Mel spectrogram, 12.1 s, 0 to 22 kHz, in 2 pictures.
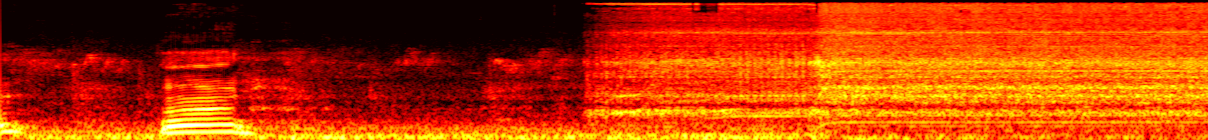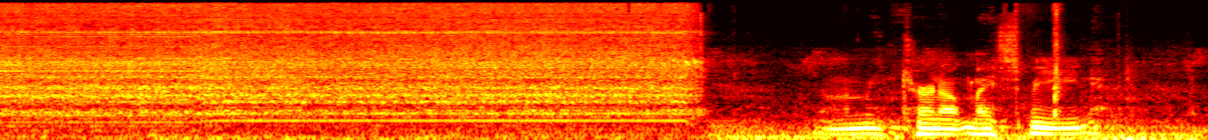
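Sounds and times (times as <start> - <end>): electric drill drilling sheet metal: 2.9 - 9.6.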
